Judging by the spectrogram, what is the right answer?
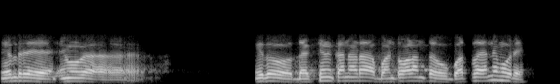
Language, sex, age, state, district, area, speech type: Kannada, male, 18-30, Karnataka, Gulbarga, urban, conversation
